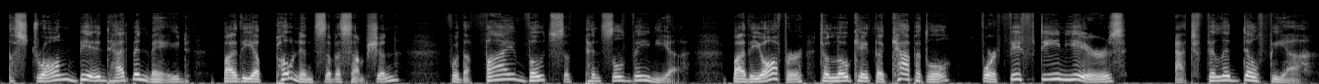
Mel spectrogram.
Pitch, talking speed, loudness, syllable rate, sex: 160 Hz, 130 wpm, -18 LUFS, 4.2 syllables/s, male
